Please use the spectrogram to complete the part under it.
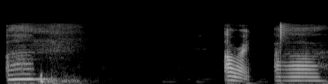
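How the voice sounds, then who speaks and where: A woman's voice: lowish voice, extremely slow. Hesitant woman roleplayer on a muffled recording. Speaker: tabletop roleplaying participant. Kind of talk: improvised in-character roleplay conversation.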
